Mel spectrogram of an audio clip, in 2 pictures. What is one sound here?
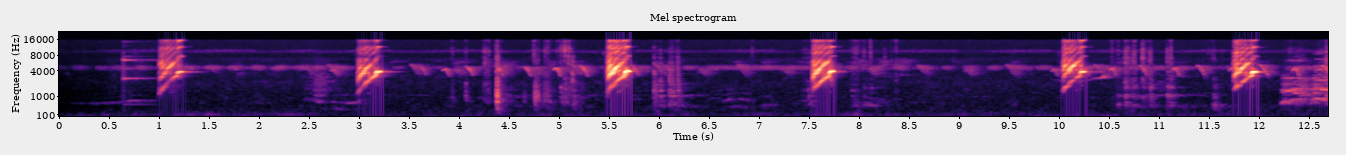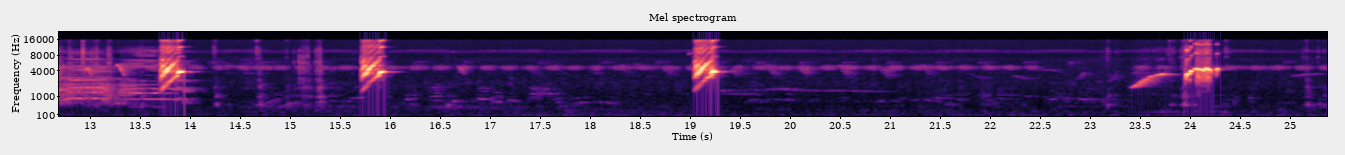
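A small bird gives sharp, short chirps, repeating every couple of seconds.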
